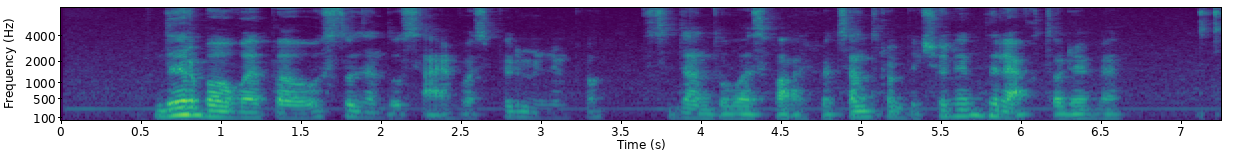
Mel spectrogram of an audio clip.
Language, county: Lithuanian, Marijampolė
